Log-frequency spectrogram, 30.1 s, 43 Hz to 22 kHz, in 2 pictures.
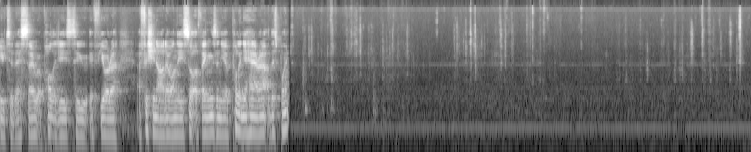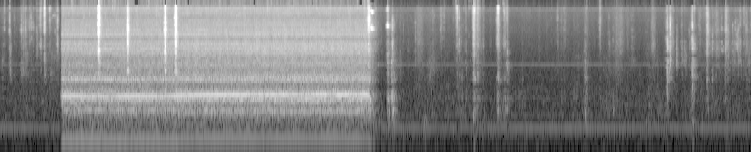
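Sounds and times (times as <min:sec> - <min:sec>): film projector humming and whirring: 0:16.2 - 0:22.6
projector mechanism clicks: 0:16.9 - 0:18.7.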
